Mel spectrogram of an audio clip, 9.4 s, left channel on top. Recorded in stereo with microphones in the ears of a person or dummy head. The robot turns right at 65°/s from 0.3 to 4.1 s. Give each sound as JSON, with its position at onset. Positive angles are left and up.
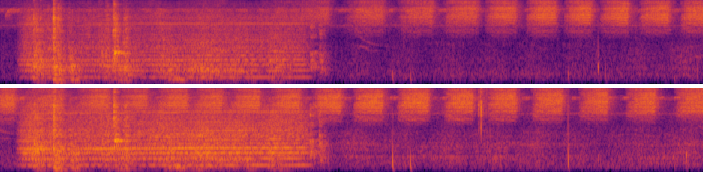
{"t": 0.4, "sound": "a sliding door", "side_deg": 55, "distance_m": 1.5}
